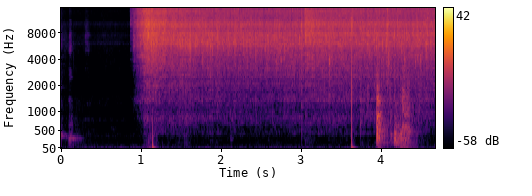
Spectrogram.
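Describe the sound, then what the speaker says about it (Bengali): Sudden loud sizzle as singhi catfish drop into hot oil in a kadai, then a steady crackling fry continues, with a few sharp pops and utensil clinks. "তাহলে এখন মাছগুলো আমি কড়ার মধ্যে দিয়ে দিচ্ছি"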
